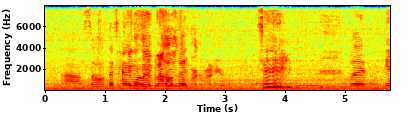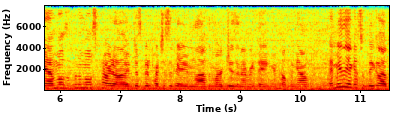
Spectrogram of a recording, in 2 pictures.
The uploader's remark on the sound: Live from Occupy Wall St. Zuccotti Park.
